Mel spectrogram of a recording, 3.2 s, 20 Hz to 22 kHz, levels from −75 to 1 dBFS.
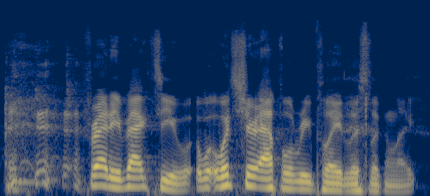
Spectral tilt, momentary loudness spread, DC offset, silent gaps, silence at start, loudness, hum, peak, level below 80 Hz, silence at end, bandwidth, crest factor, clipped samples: -6.5 dB/octave; 13 LU; under 0.1%; none; 0.05 s; -19 LUFS; none; -2 dBFS; -52 dBFS; 0.15 s; 15 kHz; 18 dB; under 0.1%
